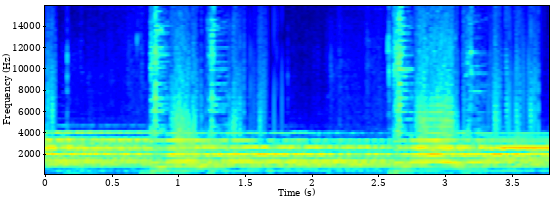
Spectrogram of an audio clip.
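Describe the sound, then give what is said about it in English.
A sustained, distorted electric guitar drone as the tone knob is turned from all the way off to all the way on, producing brightening whooshes at about one and three seconds, evoking a rumbling passing train; no voices. “For example, I'm going to have my tone all the way off and then put it all the way on, and you can get this.”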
